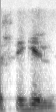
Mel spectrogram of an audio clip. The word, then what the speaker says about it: sigil: कि आपने बताया जो सिगिल, दिस इज सिगिल ना? सी आई जी जी जी। आई एल सर ये इसके दो राइट? नाम है, कोई इसे सिगिल कहता है, कोई इसे सिजल कहता है।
